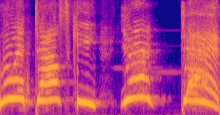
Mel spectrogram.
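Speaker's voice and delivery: fuming, very high, very loud battle-cry yell. Charging at a character in the game, very loud charging shout. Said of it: "I'm purposely being very loud".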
